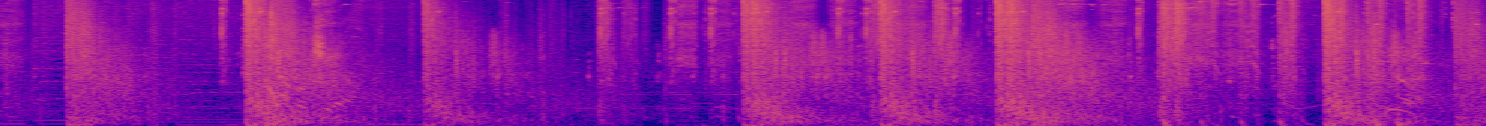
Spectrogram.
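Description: Rapid bursts of gunfire from the online shooter game Combat Arms rattle out repeatedly in dense volleys with brief gaps, loud and continuous, with a few spoken words in between.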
